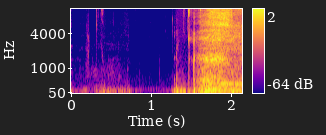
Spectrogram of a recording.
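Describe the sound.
Chewing a white-fleshed, not quite ripe peach: soft, faint bites at first, a short pause, then louder crunching chews that blend into a bright, wet hiss.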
